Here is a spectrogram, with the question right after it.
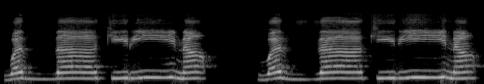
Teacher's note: واو زال زبر والزال کھڑا زبر زا، والذا، والذا، کاف زیر کی، والذاکی، را یا زیر ری، والذاکری، نون زبر نا، والذاکرین. الف اور لام جو زال سے پہلے آیا ہے ہم نے اسے نہیں پڑھا کیونکہ زال جو ہے وہ حروف شمسی میں سے ہے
